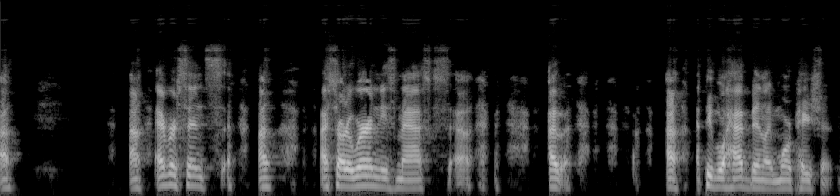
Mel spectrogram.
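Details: Adult man who stutters; finding: stuttering.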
